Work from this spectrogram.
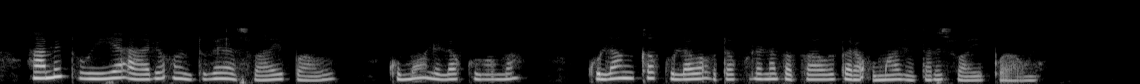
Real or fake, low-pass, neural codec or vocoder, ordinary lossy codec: real; 5.4 kHz; none; AAC, 24 kbps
